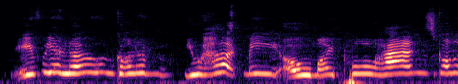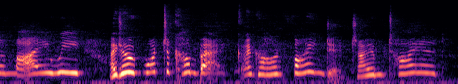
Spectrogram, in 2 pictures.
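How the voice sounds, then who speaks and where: In a put-on character voice at an extremely high pitch, the speaker goes at a fairly slow pace with hardly any pauses. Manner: sobbing, choked in the throat.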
